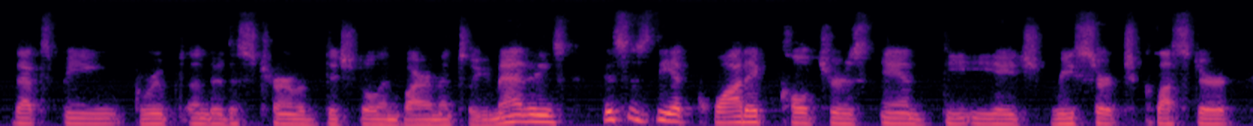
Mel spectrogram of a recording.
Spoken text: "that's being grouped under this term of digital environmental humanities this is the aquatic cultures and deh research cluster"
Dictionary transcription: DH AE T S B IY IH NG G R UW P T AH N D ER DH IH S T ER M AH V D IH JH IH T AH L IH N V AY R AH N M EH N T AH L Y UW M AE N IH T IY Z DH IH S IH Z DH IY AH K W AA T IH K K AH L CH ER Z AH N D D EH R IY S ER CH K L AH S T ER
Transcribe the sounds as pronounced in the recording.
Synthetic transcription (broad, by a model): DH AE T S B IY IH NG G R UW P T AH N D ER DH IH S T ER M AH V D IH JH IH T L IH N V AY R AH N M EH N T L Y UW M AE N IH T IY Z DH IH S IH Z DH IY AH K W AA T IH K K AH L CH ER Z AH N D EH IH R IY S ER CH K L AH S T ER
